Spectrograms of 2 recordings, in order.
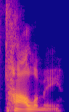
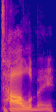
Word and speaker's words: Ptolemy: era were known as Ptolemy PT is how it's spelled Ptolemy um maybe maybe you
